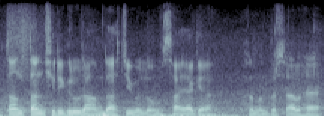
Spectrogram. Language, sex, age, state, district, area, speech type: Punjabi, male, 30-45, Punjab, Bathinda, rural, spontaneous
